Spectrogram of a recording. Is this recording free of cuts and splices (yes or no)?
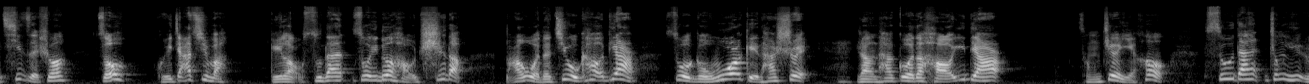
no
